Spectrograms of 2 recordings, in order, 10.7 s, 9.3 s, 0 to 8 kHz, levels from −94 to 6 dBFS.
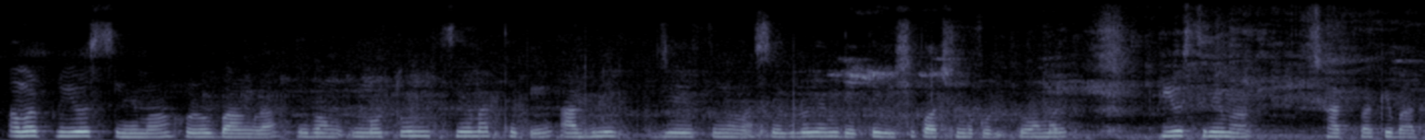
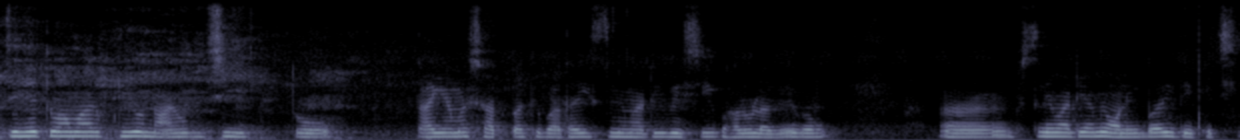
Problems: constant background noise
